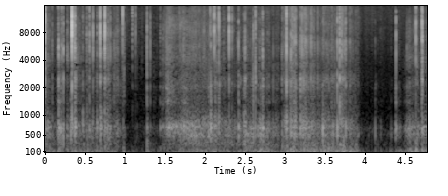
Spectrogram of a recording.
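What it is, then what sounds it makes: Spiral notebook with paper cover. Long painted nails scratch across a small blue patterned spiral-bound paper notebook with a paper cover, lying flat. A steady run of quick, dry rasping strokes with a papery crinkle, centered on a midrange band around 700 Hz over a low rumble, with brief quiet gaps between bursts.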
